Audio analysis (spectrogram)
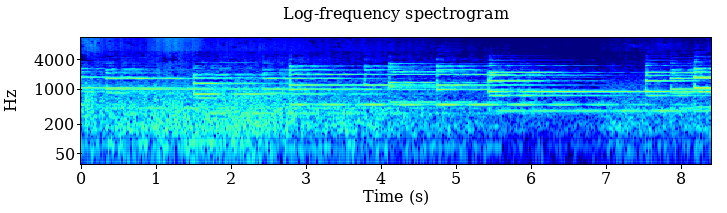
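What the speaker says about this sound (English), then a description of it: "That there bell's been ringing these 10 minutes." Church bells peal on and off, overlapping tones sounding steadily and fairly loud, in a village setting where people are called to Sunday church.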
